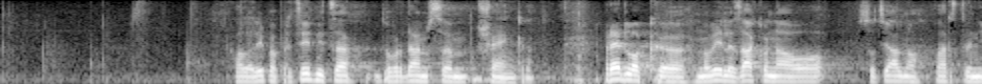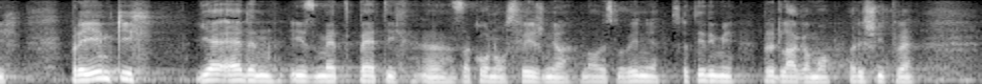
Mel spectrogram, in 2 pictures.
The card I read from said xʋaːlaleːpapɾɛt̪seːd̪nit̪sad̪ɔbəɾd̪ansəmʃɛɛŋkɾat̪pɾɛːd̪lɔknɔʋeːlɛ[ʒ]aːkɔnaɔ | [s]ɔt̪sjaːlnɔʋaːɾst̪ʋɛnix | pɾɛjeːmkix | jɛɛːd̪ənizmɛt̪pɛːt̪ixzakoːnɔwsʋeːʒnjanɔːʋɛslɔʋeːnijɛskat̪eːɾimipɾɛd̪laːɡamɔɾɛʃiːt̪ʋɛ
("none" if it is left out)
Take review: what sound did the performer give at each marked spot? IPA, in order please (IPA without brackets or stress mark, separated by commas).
z, s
